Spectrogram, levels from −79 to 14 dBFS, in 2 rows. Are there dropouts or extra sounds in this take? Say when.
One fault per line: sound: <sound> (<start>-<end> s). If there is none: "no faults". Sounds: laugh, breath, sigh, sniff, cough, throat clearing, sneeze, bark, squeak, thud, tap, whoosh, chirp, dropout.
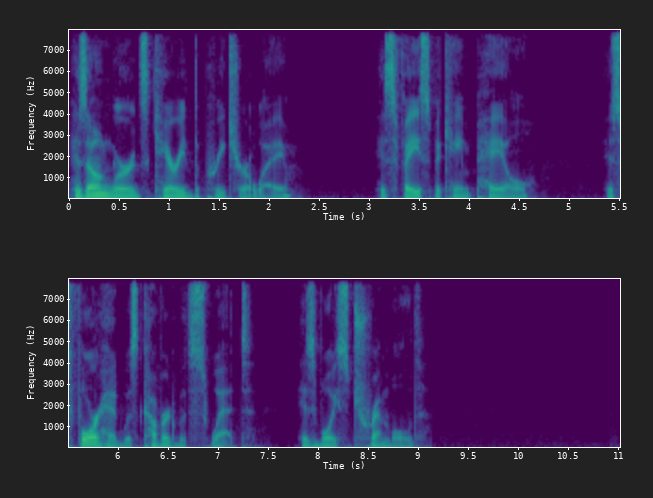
no faults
